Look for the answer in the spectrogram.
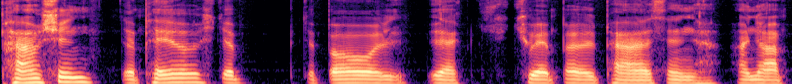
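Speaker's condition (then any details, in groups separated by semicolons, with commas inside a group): Down syndrome; congenital, lifelong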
